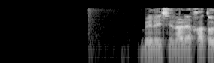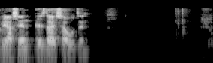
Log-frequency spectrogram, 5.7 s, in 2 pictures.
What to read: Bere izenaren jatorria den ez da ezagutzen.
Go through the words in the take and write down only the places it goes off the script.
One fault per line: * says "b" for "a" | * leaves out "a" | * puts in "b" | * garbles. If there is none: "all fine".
all fine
